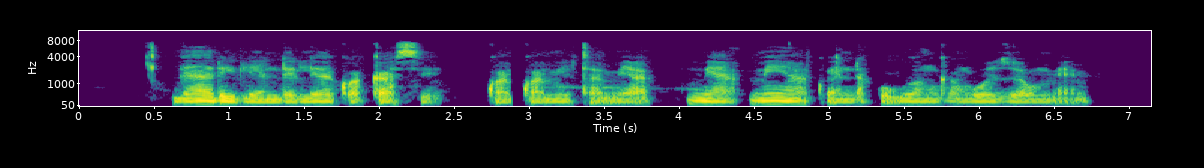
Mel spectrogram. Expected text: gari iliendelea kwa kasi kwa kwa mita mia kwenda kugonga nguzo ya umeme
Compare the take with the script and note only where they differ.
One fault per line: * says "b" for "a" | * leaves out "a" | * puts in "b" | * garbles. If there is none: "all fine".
all fine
